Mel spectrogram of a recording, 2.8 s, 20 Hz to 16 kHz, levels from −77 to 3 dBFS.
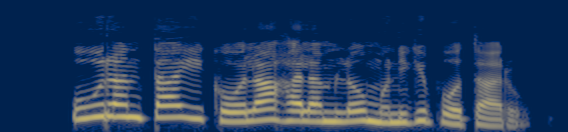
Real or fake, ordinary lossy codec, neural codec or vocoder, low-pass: real; none; none; 10.8 kHz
